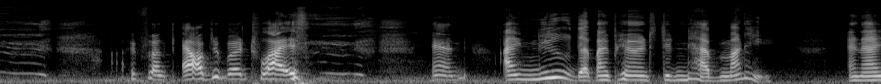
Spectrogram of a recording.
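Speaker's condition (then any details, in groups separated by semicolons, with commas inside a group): Dystonia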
